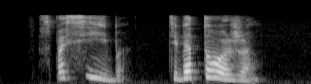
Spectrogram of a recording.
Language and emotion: Russian, positive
